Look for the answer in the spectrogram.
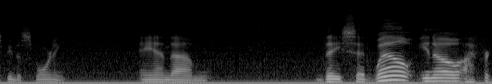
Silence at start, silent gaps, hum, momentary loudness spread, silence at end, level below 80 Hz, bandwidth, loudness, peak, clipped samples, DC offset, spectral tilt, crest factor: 0 s; none; none; 16 LU; 0 s; -38 dBFS; 11 kHz; -29 LUFS; -12 dBFS; under 0.1%; under 0.1%; -8 dB/octave; 18 dB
